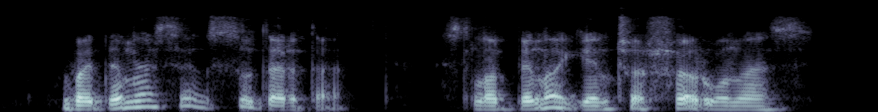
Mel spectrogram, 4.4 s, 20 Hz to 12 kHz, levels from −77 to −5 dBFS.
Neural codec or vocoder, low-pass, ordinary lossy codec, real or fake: codec, 16 kHz, 8 kbps, FunCodec, trained on LibriTTS, 25 frames a second; 7.2 kHz; Opus, 16 kbps; fake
